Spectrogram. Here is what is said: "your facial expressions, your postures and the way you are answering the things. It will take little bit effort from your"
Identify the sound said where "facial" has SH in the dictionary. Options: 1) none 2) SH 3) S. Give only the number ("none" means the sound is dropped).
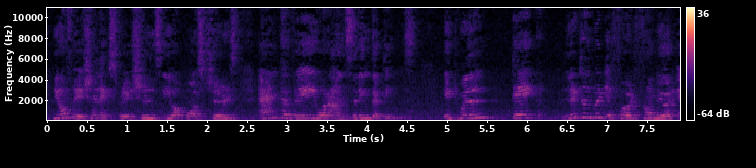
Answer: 2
